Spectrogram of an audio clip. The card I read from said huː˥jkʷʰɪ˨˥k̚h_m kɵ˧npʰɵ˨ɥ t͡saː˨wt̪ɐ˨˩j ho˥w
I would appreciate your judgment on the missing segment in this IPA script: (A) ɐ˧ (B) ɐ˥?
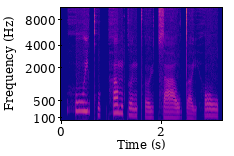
B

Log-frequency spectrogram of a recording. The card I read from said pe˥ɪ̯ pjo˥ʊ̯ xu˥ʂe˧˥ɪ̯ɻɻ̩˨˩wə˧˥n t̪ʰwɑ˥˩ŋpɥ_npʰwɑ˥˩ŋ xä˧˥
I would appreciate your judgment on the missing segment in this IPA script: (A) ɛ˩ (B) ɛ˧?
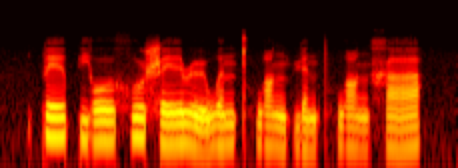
A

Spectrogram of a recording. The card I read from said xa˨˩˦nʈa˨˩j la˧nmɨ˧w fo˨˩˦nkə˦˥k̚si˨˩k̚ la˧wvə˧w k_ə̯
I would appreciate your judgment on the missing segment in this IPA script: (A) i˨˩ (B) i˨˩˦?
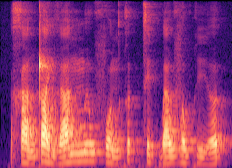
B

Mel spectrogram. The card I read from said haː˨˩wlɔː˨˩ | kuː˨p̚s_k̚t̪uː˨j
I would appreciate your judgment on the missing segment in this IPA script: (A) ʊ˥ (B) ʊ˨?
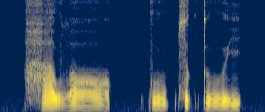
A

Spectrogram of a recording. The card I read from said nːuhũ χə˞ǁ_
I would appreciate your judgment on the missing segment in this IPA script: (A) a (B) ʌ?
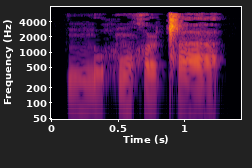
A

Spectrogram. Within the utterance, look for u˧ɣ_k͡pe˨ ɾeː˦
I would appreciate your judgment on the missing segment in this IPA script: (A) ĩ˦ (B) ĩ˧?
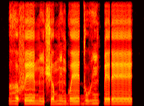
A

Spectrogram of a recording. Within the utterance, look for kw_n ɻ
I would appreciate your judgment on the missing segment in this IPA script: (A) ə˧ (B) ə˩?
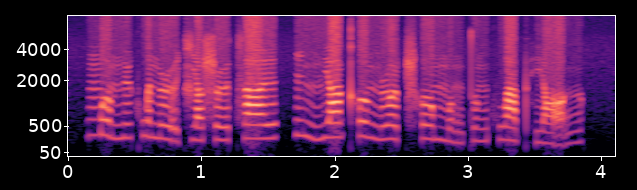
A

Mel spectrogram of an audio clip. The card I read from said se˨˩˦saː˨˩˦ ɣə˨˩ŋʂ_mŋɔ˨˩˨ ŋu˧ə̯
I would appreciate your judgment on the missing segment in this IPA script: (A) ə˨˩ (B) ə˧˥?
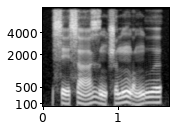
B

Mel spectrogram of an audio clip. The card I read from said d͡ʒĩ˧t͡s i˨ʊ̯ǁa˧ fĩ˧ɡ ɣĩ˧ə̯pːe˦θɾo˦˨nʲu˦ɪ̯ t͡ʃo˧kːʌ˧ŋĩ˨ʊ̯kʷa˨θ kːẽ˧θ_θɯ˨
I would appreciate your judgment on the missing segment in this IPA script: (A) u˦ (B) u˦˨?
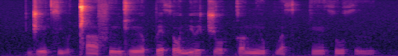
A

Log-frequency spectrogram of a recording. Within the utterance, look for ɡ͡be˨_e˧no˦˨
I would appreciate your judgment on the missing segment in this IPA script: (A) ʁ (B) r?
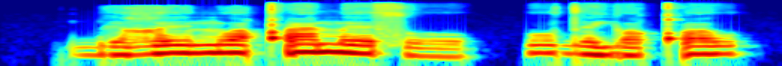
A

